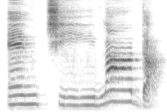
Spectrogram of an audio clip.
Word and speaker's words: enchilada: don't say kasa we enchilada has four syllables we say enchilada so it's where your voice goes up enchilada burrito we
